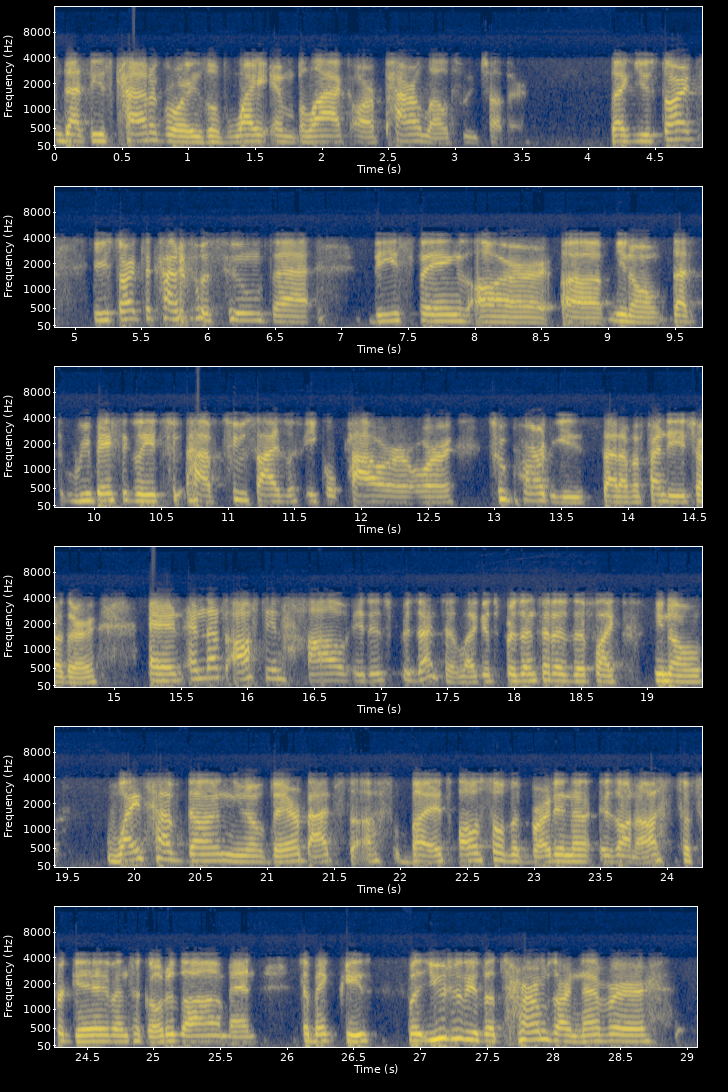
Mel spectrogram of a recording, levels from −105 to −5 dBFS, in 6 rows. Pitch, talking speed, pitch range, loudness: 170 Hz, 195 wpm, 155-180 Hz, -20 LUFS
